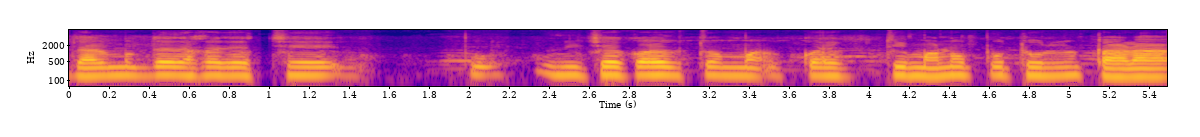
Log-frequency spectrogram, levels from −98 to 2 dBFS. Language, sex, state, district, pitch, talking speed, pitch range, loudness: Bengali, male, West Bengal, North 24 Parganas, 160 Hz, 130 wpm, 155-165 Hz, -18 LUFS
